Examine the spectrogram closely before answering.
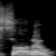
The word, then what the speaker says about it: Sato: now yours hi uh sato ogden residence uh rhymes with otto sado i really don't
